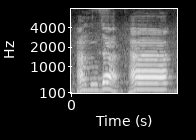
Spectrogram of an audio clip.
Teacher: এক নাম্বার মাখরাজ হলকের শুরু হইতে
